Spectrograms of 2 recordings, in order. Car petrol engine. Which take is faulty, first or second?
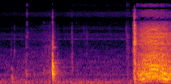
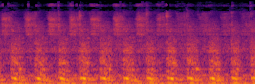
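second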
